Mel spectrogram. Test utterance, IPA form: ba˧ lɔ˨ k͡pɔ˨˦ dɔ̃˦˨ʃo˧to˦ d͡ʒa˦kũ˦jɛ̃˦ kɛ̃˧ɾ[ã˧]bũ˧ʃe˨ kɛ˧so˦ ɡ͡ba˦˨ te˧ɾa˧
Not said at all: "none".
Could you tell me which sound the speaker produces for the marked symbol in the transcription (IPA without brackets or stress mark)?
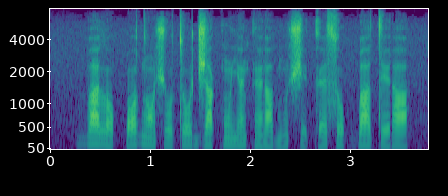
a˧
